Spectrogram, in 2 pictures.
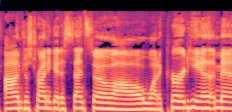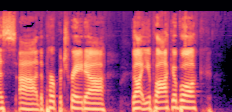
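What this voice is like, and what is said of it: Put-on Boston accent. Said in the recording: “they're, like, so friggin' mass ... I love the Boston accent so much”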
